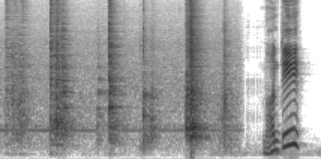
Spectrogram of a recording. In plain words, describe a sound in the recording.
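Ceramic dishes clink and clatter on a table.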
